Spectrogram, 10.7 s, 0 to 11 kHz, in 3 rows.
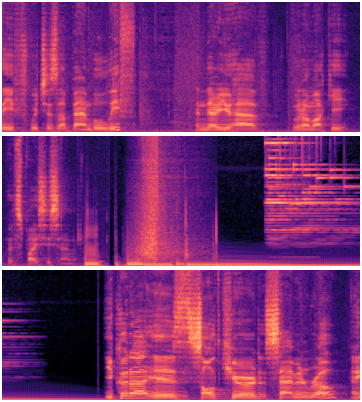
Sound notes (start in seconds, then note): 4.4 jaunty music; 4.7 text chimes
